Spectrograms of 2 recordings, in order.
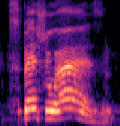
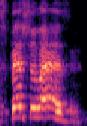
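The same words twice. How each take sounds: First: The word is drawn out slowly. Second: The word is said at normal speed.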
